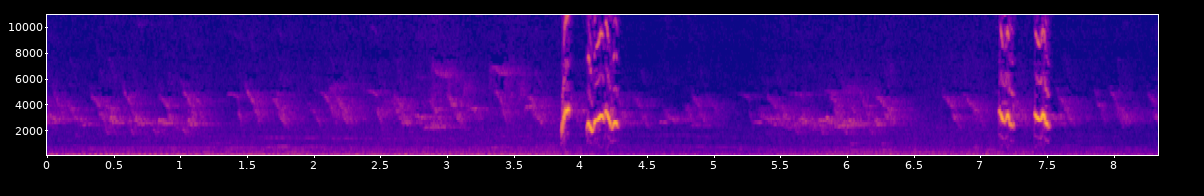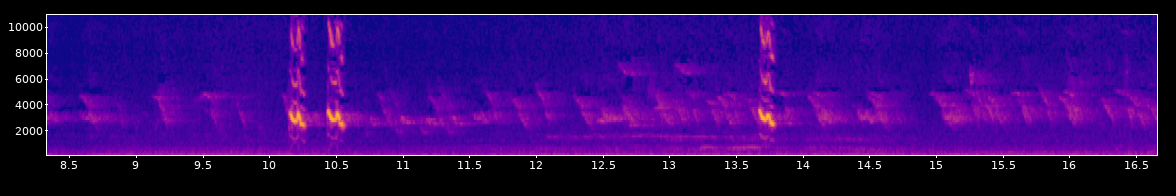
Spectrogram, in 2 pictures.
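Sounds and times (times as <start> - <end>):
birds twittering: 0.0 - 16.6
sooty-headed bulbul chirping: 3.6 - 4.4, 7.1 - 7.7, 10.1 - 10.7.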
